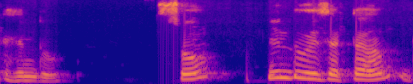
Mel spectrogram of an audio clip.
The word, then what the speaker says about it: Hindu: The Mohammedans pronounced SHH. Pronounced SHH. Instead of Sindhu, they made it Hindu.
